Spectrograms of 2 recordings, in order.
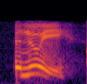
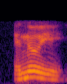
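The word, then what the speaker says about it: Inoue: Inui. – Inui, yeah.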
